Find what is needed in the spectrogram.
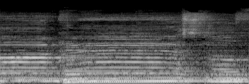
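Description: Live Irish folk band playing a slow ballad: acoustic guitar under held, sustained sung or played notes, the chord changing about half a second in and again near the end.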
